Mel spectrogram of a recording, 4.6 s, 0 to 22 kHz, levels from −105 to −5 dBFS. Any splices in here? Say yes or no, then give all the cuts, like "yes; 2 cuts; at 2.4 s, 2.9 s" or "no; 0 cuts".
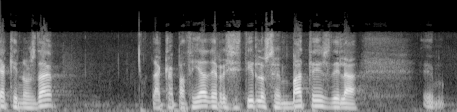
no; 0 cuts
